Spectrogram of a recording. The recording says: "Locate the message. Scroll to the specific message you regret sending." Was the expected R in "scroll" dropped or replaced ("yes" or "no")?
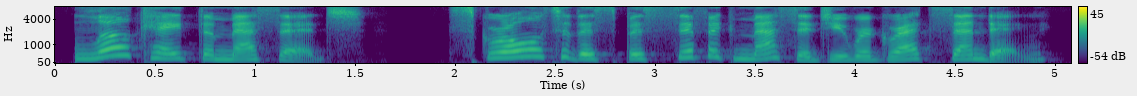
no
